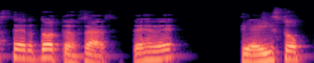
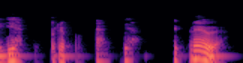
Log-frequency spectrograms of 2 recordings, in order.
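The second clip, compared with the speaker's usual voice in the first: hushed, much softer grumble; bystanders muttering; 13 dB quieter than usual. Retold or imitated. People in line grumble quietly about the arrogant man, hushed. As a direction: murmur it under your breath.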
